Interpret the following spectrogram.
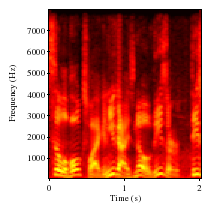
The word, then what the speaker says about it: Volkswagen: Volkswagen? Isn't it F and then V? Volkswagen. Whatever. It's a Volkswagen Passat, guys. 2015 model, and she's got some extensive hail damage, but it's still a Volkswagen.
